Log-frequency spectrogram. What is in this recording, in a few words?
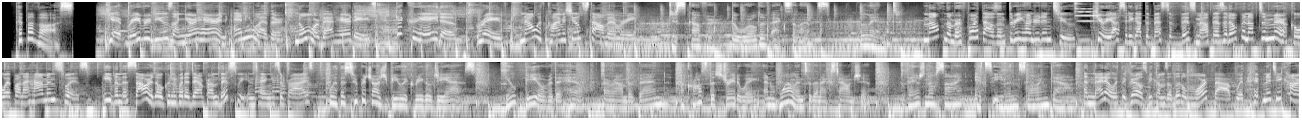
Brazilian Portuguese Commercial, Female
